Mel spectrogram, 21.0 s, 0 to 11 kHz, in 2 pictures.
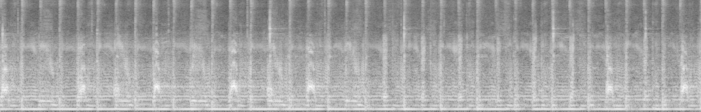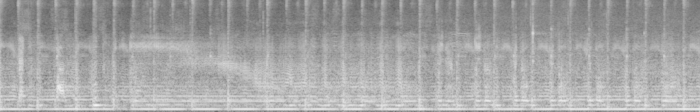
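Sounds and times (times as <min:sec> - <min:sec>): didgeridoo drone: 0:00.0 - 0:21.0.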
